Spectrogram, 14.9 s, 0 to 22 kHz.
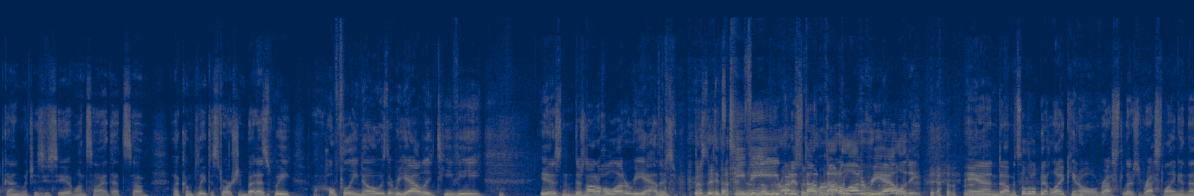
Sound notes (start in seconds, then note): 11.0 laughs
